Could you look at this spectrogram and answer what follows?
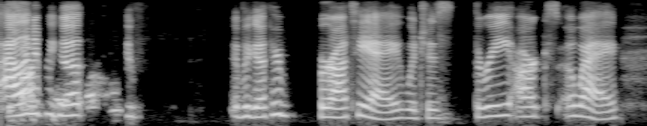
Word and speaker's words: Baratie: Can we go through at least Barati? Sure. Baratier, I believe, is the proper way to say it.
